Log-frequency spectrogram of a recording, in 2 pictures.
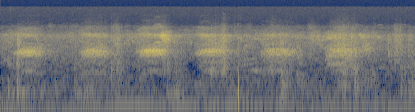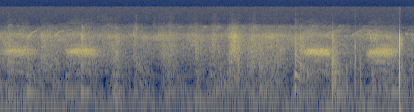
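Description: A bird calling over and over: eight short calls at a little under two a second, a pause, then two more near the end. A couple of sharp clicks sound just before the end.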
